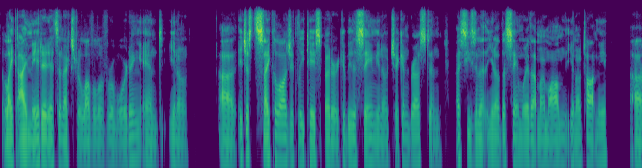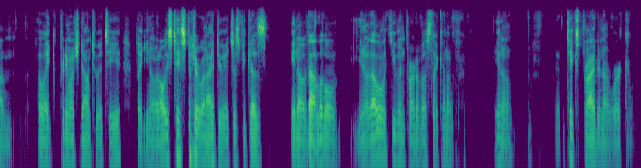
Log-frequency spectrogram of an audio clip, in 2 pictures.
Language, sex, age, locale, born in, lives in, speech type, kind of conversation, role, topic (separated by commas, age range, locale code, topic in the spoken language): English, male, 20-24, en-CA, Canada, Canada, conversation, unstructured, none, What small habits have boosted your mood this month?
